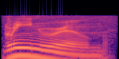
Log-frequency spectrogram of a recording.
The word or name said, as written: greenroom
